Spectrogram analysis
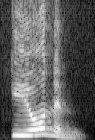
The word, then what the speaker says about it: können: It is not Conan. Here we are having O umlaut. Whenever O umlaut comes, we have to give the sound of yo.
